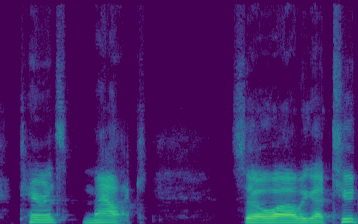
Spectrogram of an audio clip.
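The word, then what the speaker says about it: Malick: to Ridley Scott and Terrence malac mik sorry Terence Malik geez I can't even say his name right Terrence Malik so uh we got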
